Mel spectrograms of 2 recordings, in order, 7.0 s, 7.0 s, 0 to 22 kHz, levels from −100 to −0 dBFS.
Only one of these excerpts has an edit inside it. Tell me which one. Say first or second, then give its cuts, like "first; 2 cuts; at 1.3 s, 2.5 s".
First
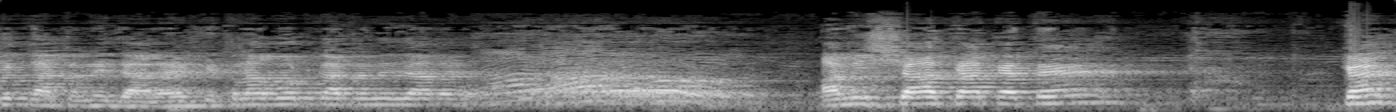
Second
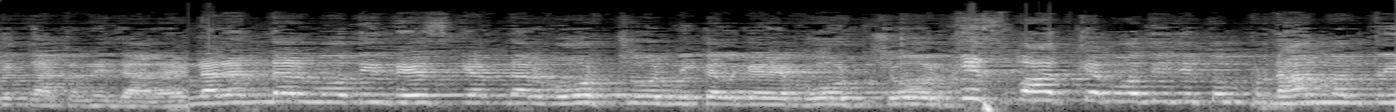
second; 2 cuts; at 0.9 s, 4.8 s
